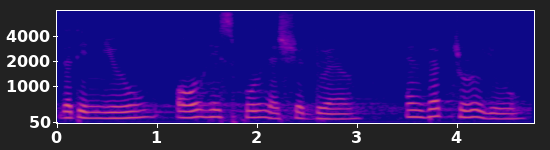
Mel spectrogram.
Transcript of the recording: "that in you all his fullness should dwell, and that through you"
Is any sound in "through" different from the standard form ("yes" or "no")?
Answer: yes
